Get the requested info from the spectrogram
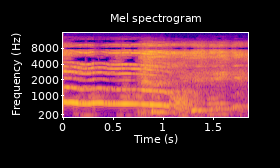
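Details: Fluffy, a dog crying while playing with a stuffed animal, holds a long, clear whine that slowly sinks in pitch, then breaks into rough, wavering tones.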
